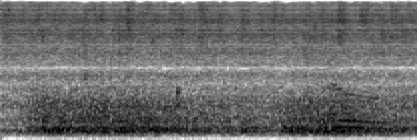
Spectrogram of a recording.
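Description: A deep, steady rumble of thunder in Tennessee rolls on for a few seconds, fairly loud and continuous, with a soft hiss like rain underneath and no voices.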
